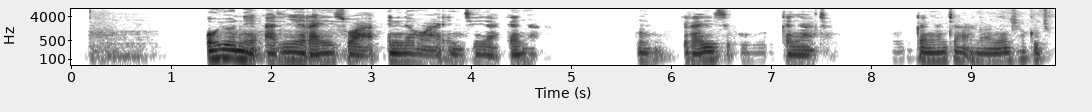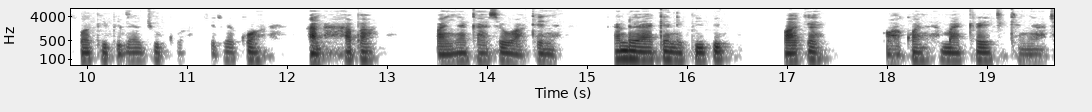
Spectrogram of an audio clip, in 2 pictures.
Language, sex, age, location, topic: Swahili, male, 18-24, Nakuru, government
